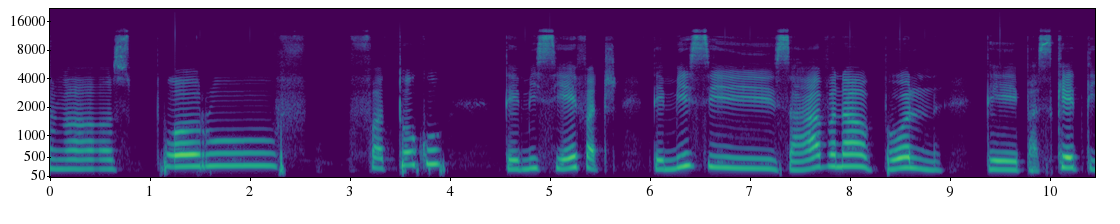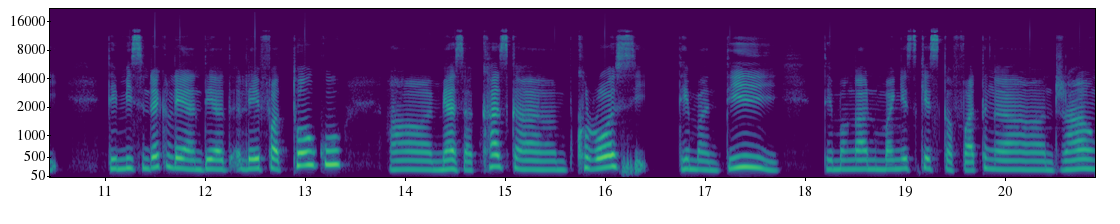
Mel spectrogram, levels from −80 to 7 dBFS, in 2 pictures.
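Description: From start to finish the speech carries a regular tick at 4 Hz, one every 250 ms, present only while there is signal. This is the signature of a resampler restarted on every block: each block was converted on its own, which points to an upsampling step such as 24 kHz to 48 kHz. At each block edge the filter lacked the neighbouring samples, leaving a small error at every seam.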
